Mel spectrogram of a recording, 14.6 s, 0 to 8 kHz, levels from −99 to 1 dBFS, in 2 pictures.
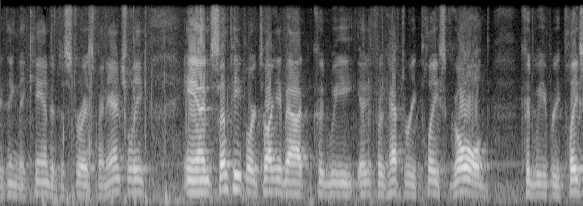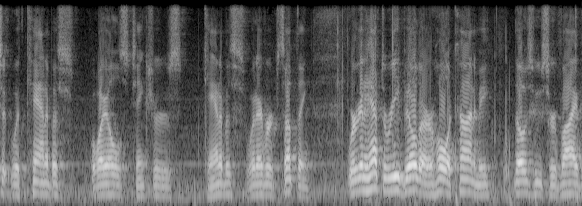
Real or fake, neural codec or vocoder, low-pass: real; none; 7.2 kHz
